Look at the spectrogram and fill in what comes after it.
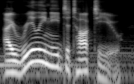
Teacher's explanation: The words that carry the strongest meaning may be really, need, talk, and you. The smaller words move quickly around them. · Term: stressed words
